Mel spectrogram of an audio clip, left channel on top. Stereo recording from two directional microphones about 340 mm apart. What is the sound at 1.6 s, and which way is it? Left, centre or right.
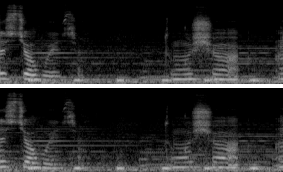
Speech, centre.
